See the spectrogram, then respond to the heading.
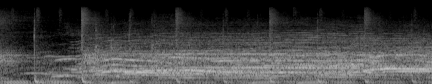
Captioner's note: crowd booing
